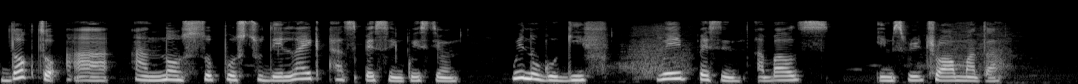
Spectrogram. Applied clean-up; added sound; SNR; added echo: none; none; none; none.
